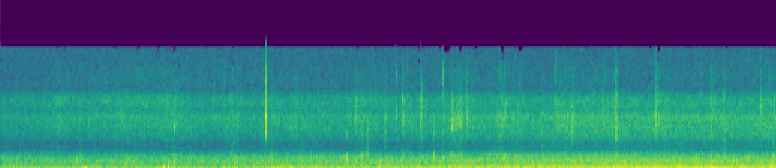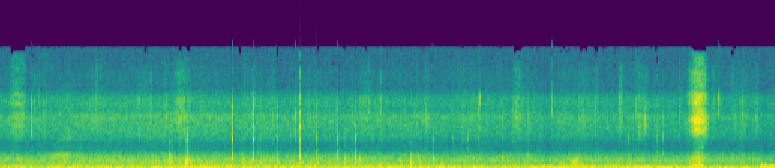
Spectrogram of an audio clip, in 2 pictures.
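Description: Footsteps on a towpath with wind buffeting the microphone, a low rumbling noise that grows louder as the walking gets under way, and scattered sharp ticks, more of them in the second half.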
